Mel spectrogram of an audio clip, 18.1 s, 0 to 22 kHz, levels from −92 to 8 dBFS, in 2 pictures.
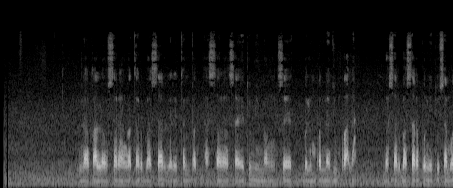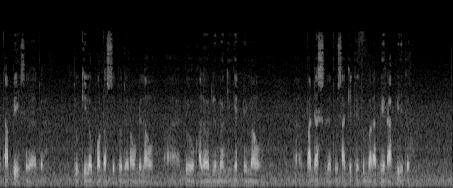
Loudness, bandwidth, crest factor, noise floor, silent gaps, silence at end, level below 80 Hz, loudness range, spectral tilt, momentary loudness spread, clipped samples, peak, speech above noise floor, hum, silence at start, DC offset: -28 LUFS; 11 kHz; 22 dB; -47 dBFS; none; 0 s; -56 dBFS; 3 LU; -6 dB/octave; 22 LU; under 0.1%; -6 dBFS; 20 dB; none; 0.1 s; under 0.1%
